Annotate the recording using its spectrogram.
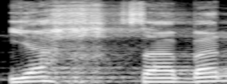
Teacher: nun yang bertasdid gunna musaddadah kita tekan selama 3 harokat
